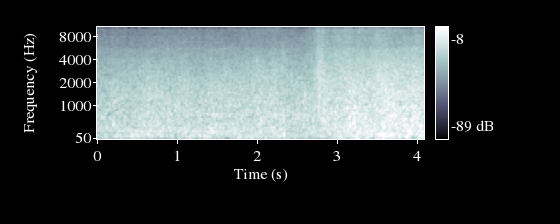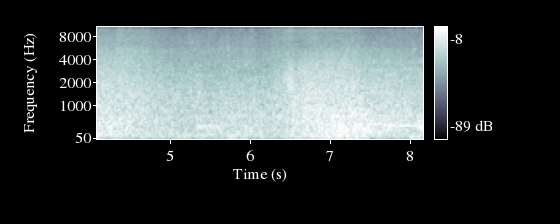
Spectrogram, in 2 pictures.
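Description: Ocean surf washing against rocks. Two larger waves swell up, about three seconds in and again near the end.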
